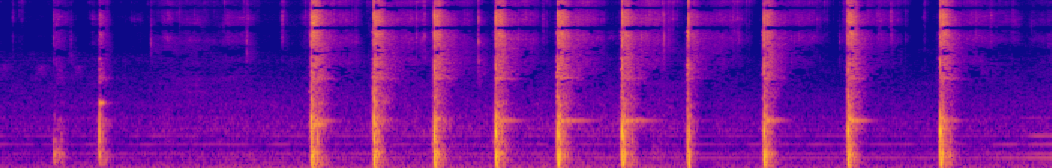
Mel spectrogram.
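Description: Rubber mallet striking a wooden block held on top of metal garden edging, driving the edging down into the soil. Two light taps, then about ten sharp knocks at roughly two a second.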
